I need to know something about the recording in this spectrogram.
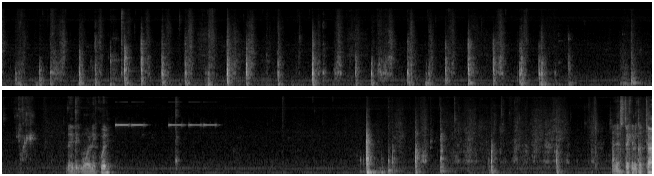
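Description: Wooden spoon stirring a thick sauce in a non-stick frying pan: a run of soft knocks and scrapes about twice a second, over a low steady hum. About halfway through come two high electronic beeps, each about a second long.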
